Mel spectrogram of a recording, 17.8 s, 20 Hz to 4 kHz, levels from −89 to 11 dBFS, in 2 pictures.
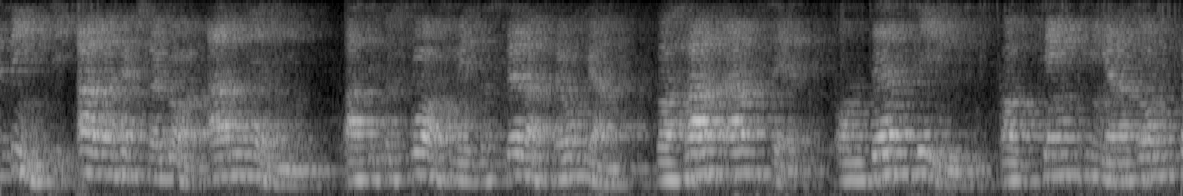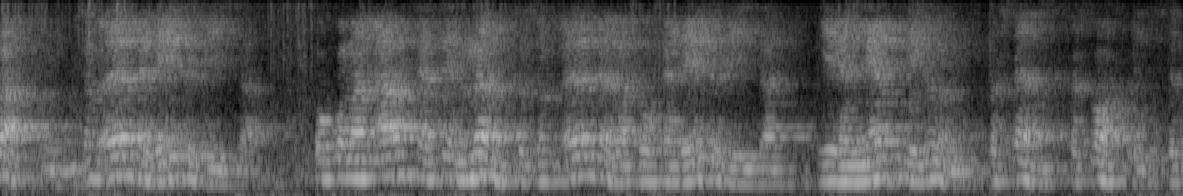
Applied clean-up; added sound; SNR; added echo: neural separator model SepFormer DNS4.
